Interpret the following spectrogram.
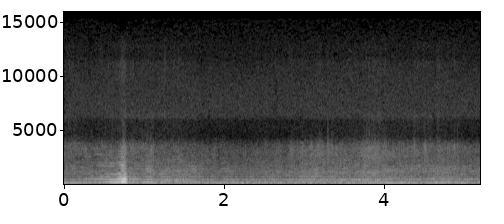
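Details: Several honey bees feed at a 3D printed tray in a Colorado garage on a warm January day, staying active on winter stores. A softer continuous drone of wingbeats, with one brief louder buzz as a bee passes close early on.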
